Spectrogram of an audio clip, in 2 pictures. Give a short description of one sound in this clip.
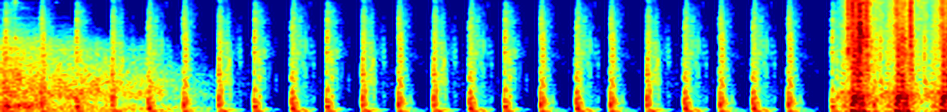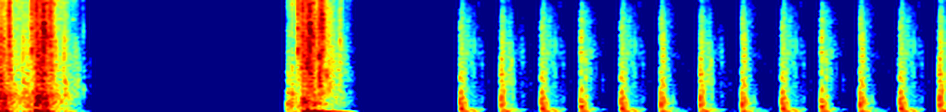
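Footsteps patter quickly and evenly.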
